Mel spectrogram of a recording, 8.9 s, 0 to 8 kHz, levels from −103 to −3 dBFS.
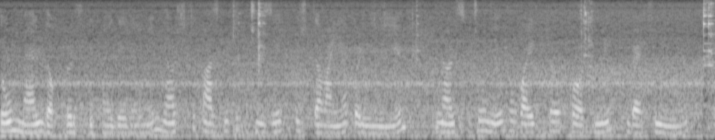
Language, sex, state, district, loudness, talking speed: Hindi, female, Chhattisgarh, Bilaspur, -21 LUFS, 180 wpm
